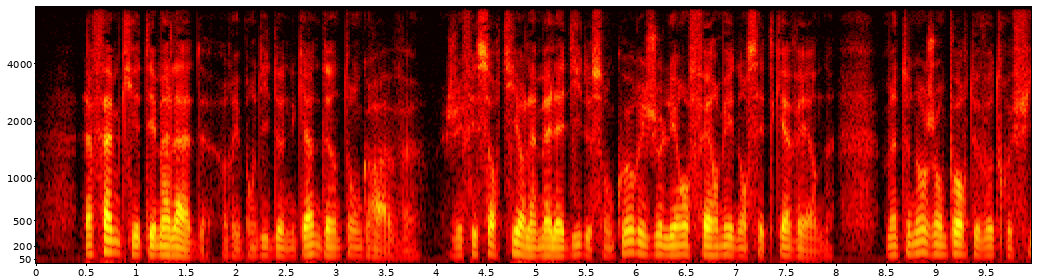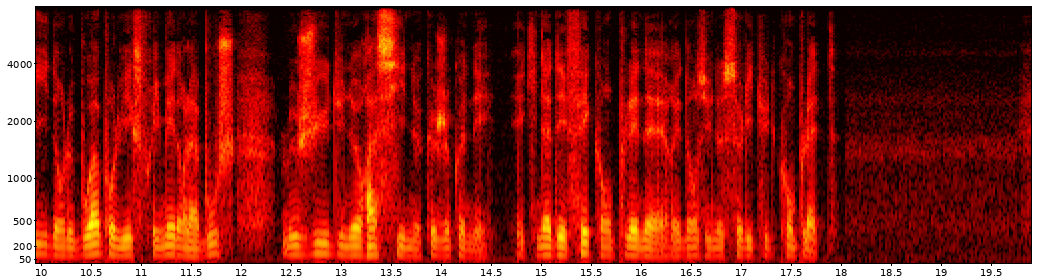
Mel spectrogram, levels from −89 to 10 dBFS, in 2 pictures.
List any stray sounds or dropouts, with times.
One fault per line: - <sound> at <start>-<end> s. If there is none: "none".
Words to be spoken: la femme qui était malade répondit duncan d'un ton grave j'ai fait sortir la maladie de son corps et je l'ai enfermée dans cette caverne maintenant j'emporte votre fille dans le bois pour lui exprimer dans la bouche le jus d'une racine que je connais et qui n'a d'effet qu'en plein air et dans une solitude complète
none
